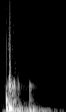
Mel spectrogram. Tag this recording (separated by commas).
thud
